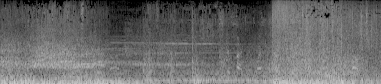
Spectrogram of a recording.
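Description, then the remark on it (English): A loud vehicle collision: a cement mixer slams into a police car with a roaring, crunching impact, then a second surge of grinding metal and rumble near the end. “Tom Cooper managed to pit maneuver this police car, and then this police car got absolutely creamed by a cement mixer”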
